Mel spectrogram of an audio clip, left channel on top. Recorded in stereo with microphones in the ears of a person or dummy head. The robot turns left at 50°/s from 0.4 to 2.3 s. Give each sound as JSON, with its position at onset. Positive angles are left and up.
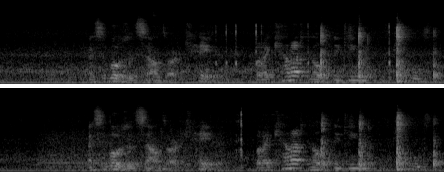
{"t": 0.9, "sound": "a man speaking", "azimuth_deg": -115, "distance_m": 1.1}
{"t": 3.2, "sound": "running footsteps", "side_deg": 45, "distance_m": 1.6}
